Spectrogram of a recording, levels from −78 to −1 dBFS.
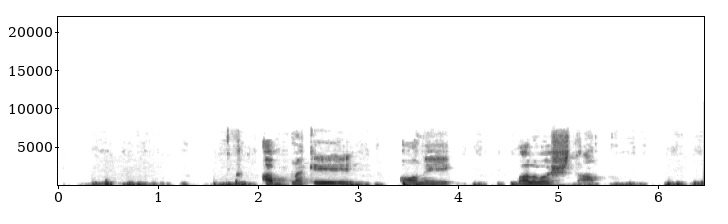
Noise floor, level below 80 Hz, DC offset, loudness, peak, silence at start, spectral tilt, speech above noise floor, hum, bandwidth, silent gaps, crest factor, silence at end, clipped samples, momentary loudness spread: -42 dBFS; -54 dBFS; under 0.1%; -22 LUFS; -2 dBFS; 0.35 s; -6 dB/octave; 22 dB; none; 7.8 kHz; none; 20 dB; 0 s; under 0.1%; 19 LU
